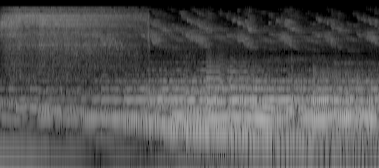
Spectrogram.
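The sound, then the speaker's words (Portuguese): A person lying on their belly with chest and head raised, hands pressed against the floor, lets out air through their teeth in imitation of a snake, a steady airy hiss lasting about two seconds, with continuous music playing underneath throughout. “Soltem um ar pela boca entre os dentes, imitando o som de uma cobra.”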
